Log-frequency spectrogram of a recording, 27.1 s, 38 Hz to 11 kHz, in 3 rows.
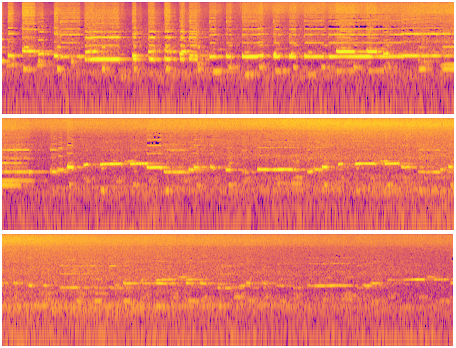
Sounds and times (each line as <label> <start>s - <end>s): mobile steam calliope 0.0s - 27.1s
nearby car stereos play 0.0s - 27.1s
sweeping noise of two city street cleaners 0.0s - 27.1s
